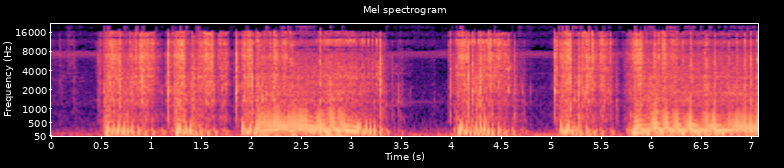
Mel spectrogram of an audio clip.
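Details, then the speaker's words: RedMax edger, used unit being repaired, run on non-ethanol gas with Sea Foam: short revving bursts that bog and die within seconds, repeatedly. Suspected clogged carburetor jet, not confirmed. "you got to get a good amount in there like i said you when you put a lot in there it kills it but you have to keep getting it to suck through there and hopefully if there is a clogged jet it'll it'll clean it out"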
